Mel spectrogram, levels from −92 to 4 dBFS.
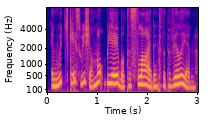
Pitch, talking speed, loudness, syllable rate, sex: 225 Hz, 260 wpm, -17 LUFS, 6.3 syllables/s, female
